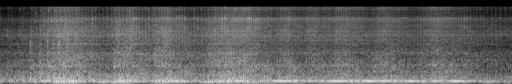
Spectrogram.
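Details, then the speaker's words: Honda TMX 125 series 1 (2015-2016) idling after valve clearance reset to 0.06 mm, previously ticking loudly even cold from excessive clearance; even, steady single-cylinder beat with no valve tick left, healthy idle. "wala na yung lagtik So kanina napakalamig pa makina sobrang lagatik na"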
